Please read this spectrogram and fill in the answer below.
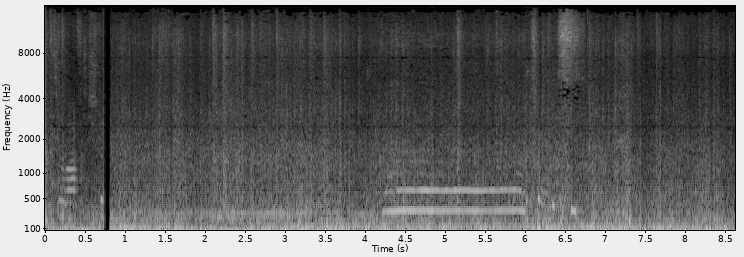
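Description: Steady low engine and road rumble inside a moving bus, loud on the microphone. It is broken by a momentary drop-out just under a second in, and about four seconds in a steady held tone sounds for about two seconds.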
